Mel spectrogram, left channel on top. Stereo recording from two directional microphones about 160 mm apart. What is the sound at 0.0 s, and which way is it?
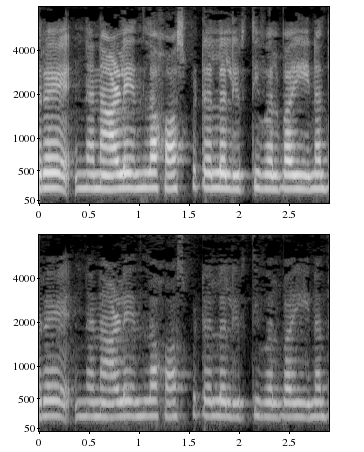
A woman's voice, 35° left (ahead or behind).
